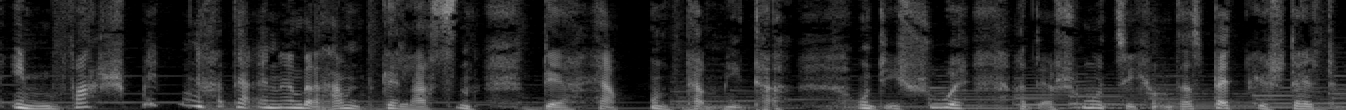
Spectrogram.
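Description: A woman's voice: on the low side, sing-song, moderate pace, soft background music. An actress playing a furious, nagging landlady in a radio play, scolding indignantly about petty grievances. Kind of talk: German radio play monologue.

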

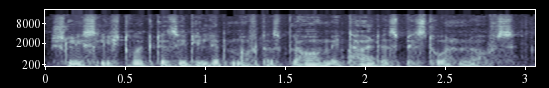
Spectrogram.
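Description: A male narrator with an extremely deep, gravelly-husky voice tells a radio drama. His delivery is sober and measured, with little melodic movement. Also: completely flat delivery, a bit bright. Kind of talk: scripted radio play narration.

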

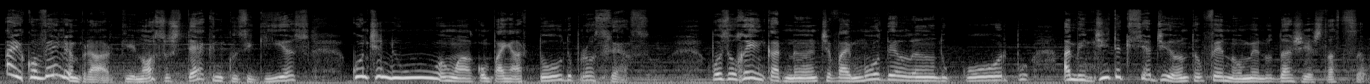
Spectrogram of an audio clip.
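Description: A composed spirit sister in a Brazilian radio drama, with a Brazilian accent. Her mellow voice moves expressively as she gives formal, didactic explanations, with music behind her. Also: on the low side, big pitch swings, a little slow. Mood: composed, instructive. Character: composed, instructive spirit sister guiding newcomers.

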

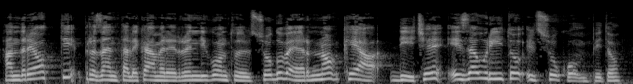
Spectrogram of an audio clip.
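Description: A woman's voice: mid-range voice, normal speed. Woman reciting formal legal text. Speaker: stage performer. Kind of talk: staged reading of a court ruling.

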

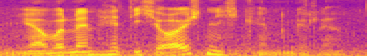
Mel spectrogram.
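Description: Hopeful young expedition lad, rumbly background. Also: male voice, big pitch swings, very fast, vocal fry, noisy background. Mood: hesitant. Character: hopeful, modest teenage boy stowaway on polar expedition. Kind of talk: German radio play acting.

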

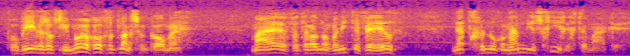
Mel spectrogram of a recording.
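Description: An actor playing a courteous, measured male investigator in a Dutch radio drama. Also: mid-range voice, big pitch swings, natural voice. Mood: conciliatory. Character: courteous male investigator, sceptical but open-minded. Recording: muffled, noisy old radio drama recording.

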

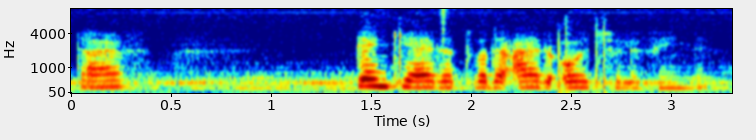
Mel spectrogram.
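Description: A woman's voice: fairly high pitch, steady tone, normal speed, phone-quality sound, over music, natural voice. An actress playing a watchful, wondering young female space traveller in a radio play, speaking in short observations and questions. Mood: uneasy. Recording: phone-thin radio drama audio, clear noise.

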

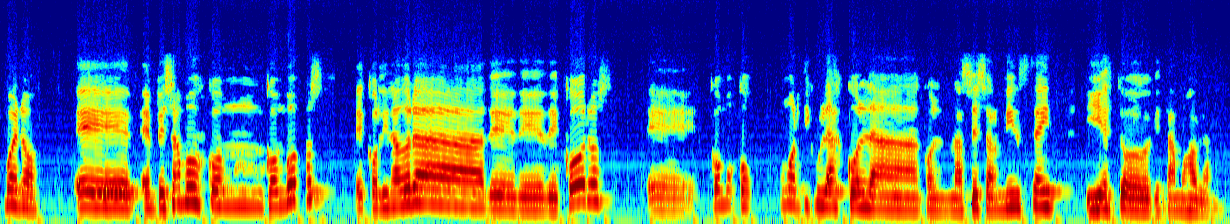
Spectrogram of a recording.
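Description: A man's voice: high-pitched, unhurried, no echo. An Argentine man hosting an informal live radio interview in a hesitant, jokey way. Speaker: radio host. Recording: slightly dull, lo-fi live radio.

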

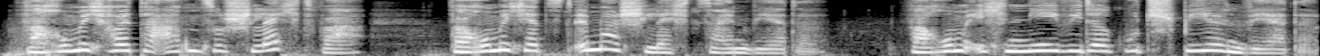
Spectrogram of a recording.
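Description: A woman's voice: high-pitched, expressive, moderate pace. A woman playing a naive, devoted young theatre actress in love in a radio drama. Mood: joyful, pleading. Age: young adult.

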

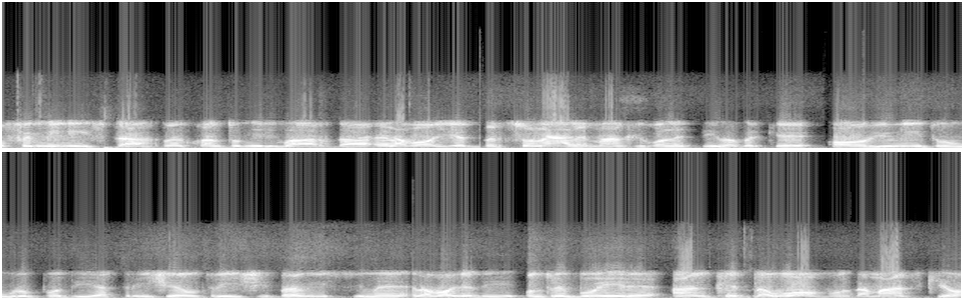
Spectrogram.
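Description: Bright, forceful low-voiced man. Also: steady tone, measured pace, few pauses, breathy edge, rough recording. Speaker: director and co-author, interview guest. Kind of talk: conversational interview talk.

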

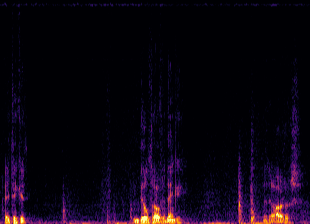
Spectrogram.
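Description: A man's voice: fairly low pitch, steady tone, unhurried, a little mellow, lightly acted. An actor with a Dutch accent playing a sardonic, evasive husband and new father in a period television drama, with a dry, brusque manner. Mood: defensive, bitter. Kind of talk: naturalistic television drama acting. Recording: noisy 1970s television soundtrack.

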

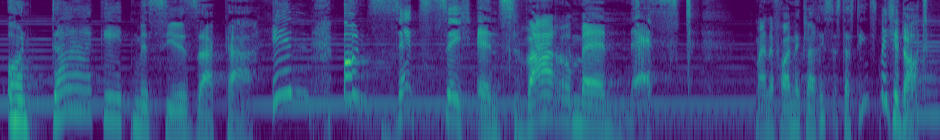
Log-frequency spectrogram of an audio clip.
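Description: An insolent coachman in a radio drama, swinging widely in pitch over clear music. He takes his time, then hurries, full of spite and sly insinuation. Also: wildly swooping pitch, exaggerated voice. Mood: gloating, spiteful. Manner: insinuating, drawn-out then rushed phrasing. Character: insolent, scheming dismissed coachman, spiteful gossip. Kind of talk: German radio drama acting.

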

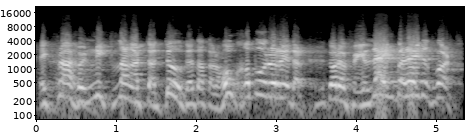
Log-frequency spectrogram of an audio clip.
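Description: Casting: villainous highborn knight, pompous, high and very bright voice, echoey radio play. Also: male voice, animated, normal speed, full character voice. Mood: indignant, scornful. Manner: indignant, pompous. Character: haughty, vindictive medieval knight, the villain. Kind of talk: radio drama acting.

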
